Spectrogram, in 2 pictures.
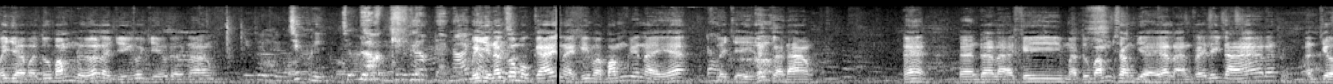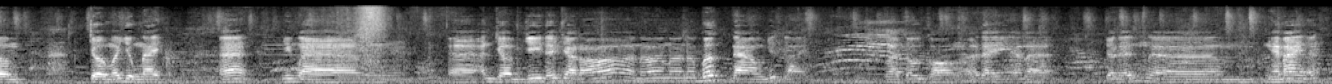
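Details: Adult male practitioner speaking Vietnamese; normal speech.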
